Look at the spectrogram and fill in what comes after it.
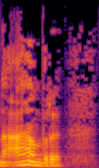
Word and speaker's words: عمرو: میگه میگه عمر میبینی که وقتی که مینویسن عمر، یک وو کنارش میذارن، یعنی عمرو، یعنی یک وو میذارن دیگه. خب این که مستحقش نبوده عمر یک وو بگیره. عمر عین میم راه هست، وو که نداره تلفظ نمیزنیم.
